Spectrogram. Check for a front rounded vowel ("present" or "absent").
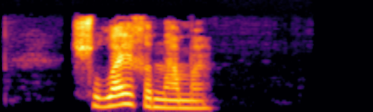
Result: absent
